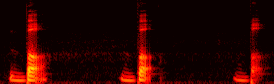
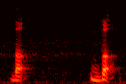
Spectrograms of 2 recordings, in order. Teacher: Remember, this is voice sound, okay? If you actually touch your throat, you'll feel like there is a vibration, a small vibration to make this sound like b b b You see like b b So, your two lips will touch together, okay?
